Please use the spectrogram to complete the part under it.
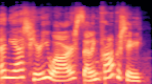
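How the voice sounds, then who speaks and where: An actress playing a reserved, blunt professional woman in a horror visual novel, speaking in a measured, dry way. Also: high-pitched, lively intonation. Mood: dry, cutting.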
